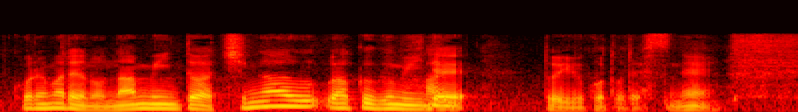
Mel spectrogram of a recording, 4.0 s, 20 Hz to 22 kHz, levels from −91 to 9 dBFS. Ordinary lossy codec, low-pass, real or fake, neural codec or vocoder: MP3, 48 kbps; 7.2 kHz; real; none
